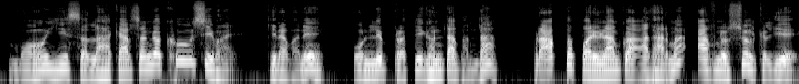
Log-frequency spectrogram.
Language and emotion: Nepali, happy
